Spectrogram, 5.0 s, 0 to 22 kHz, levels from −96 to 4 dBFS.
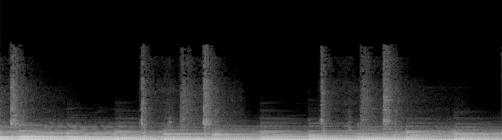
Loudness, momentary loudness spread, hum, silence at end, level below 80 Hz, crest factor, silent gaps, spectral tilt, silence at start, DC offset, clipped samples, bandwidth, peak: -23 LUFS; 5 LU; none; 0 s; -48 dBFS; 16 dB; none; -9 dB/octave; 0 s; under 0.1%; under 0.1%; 10 kHz; -6 dBFS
